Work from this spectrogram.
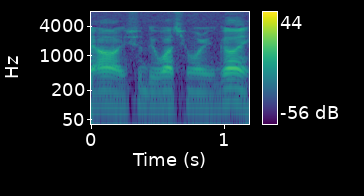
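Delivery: ordinary talk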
